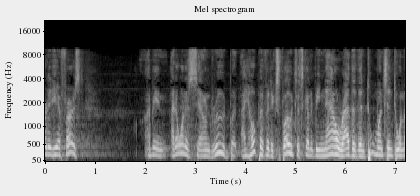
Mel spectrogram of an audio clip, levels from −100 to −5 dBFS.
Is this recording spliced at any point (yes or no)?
no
